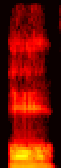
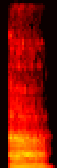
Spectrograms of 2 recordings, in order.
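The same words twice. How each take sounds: First: The vowel is said with the lips rounded. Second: The vowel is said with a medium mouth opening. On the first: The speaker calls it wrong. "Try not to oh your mouth" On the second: The speaker calls it right. "a medium size opening"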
